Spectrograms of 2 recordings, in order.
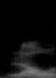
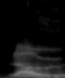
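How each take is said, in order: First: The syllable ends in an 'oh' sound. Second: The syllable ends in an 'oo' sound. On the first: The speaker calls it right. "ラオーシェンと読みましょう" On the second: The speaker calls it wrong. "ラウじゃなくて"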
